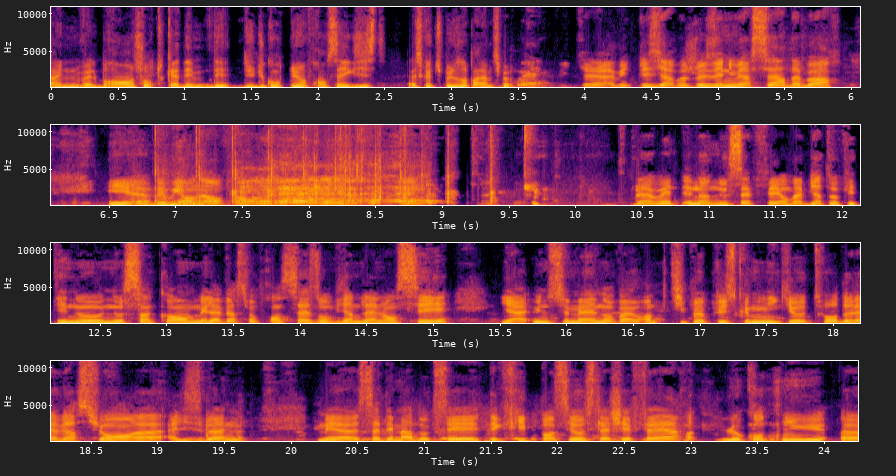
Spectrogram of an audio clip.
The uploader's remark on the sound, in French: En direct depuis la NFT Factory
